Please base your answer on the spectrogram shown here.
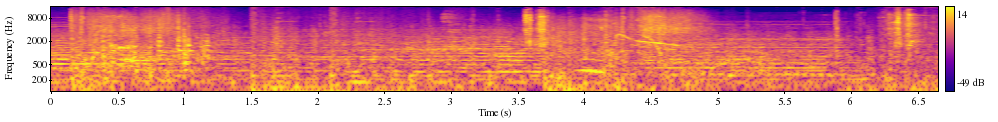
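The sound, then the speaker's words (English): Shotgun blasts ring out in a film fight scene as a few sharp, loud booms crack through dense, loud background music that fills the whole stretch. “Muriel notices Jackson reaching for his gun. She throws Gretel away from her as she turns to divert the bullets.”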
